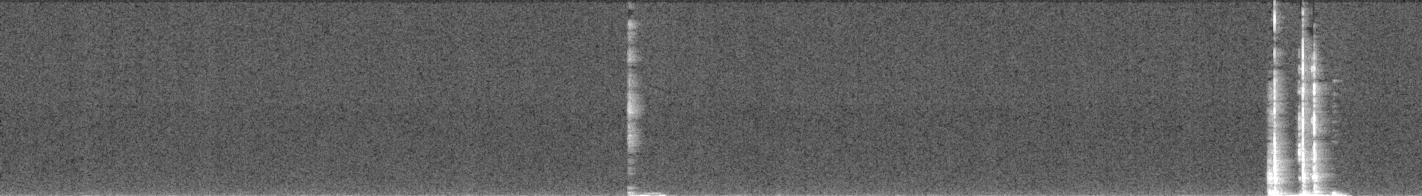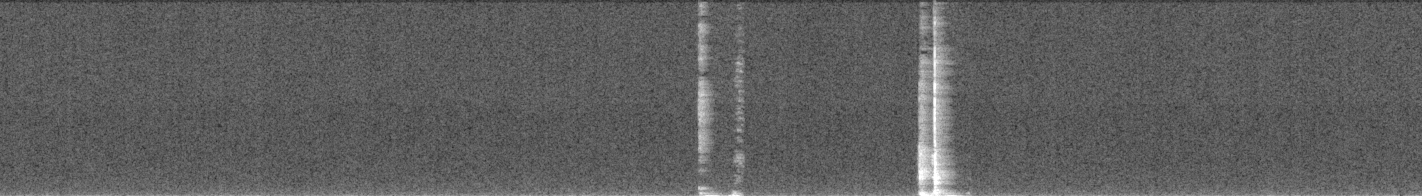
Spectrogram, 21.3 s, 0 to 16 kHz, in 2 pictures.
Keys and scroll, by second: 9.8 ctrl+alt+n, 17.5 ctrl+shift+Up.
